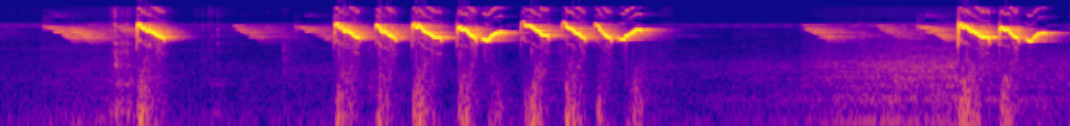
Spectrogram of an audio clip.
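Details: White-eye lure recording in ngiriwik style for caged birds: one faint thin note and one sharp note, then a rapid series of about eight high, falling whistles, a pause, and a final short burst.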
